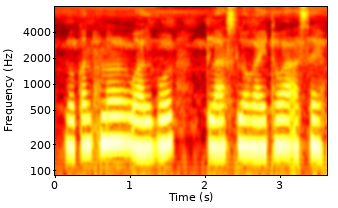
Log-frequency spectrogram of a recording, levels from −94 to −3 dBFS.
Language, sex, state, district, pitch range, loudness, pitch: Assamese, female, Assam, Sonitpur, 185-200 Hz, -12 LUFS, 195 Hz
